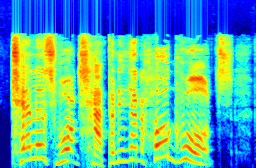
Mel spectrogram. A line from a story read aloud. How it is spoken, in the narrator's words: Fred bellowed out of the window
